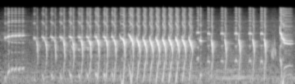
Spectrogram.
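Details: Gacor canary song meant to spur other canaries to sing: a long run of rapid downward-sweeping notes repeated about every tenth of a second, then sharp clicks and a final high whistled flourish.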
